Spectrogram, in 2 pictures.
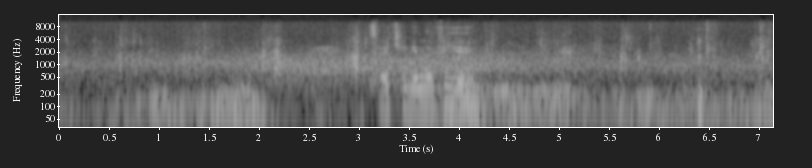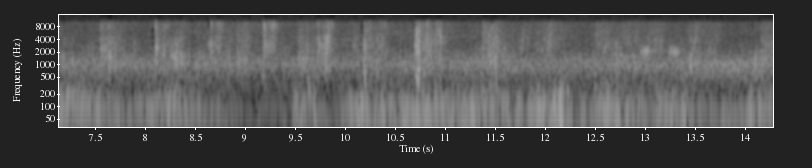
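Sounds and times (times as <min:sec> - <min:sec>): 
low rumble: 0:00.0 - 0:08.6
footsteps of people walking outdoors along a tree-lined pathway: 0:00.0 - 0:14.2
speech: 0:03.2 - 0:04.6.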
